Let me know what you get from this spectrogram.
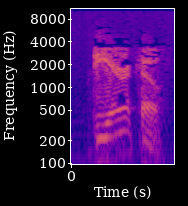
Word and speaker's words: D'Errico: D'Errico.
